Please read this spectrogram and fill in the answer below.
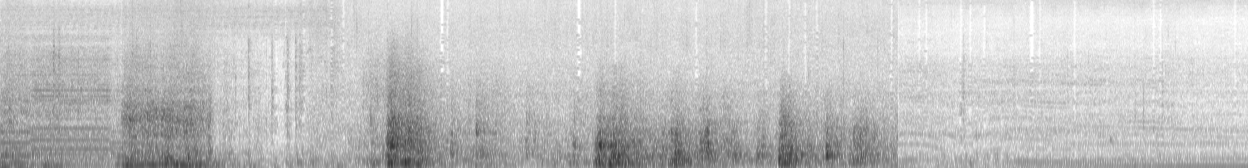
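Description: A thunderstorm with rain: several loud claps and rumbles of thunder, the strongest about four and six seconds in. About nine seconds in they stop and a much quieter steady low hum follows: the Dacia Duster's engine running.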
